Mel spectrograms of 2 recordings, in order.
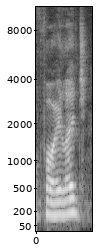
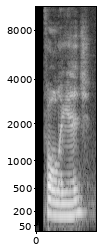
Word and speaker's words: foliage: six in our series fall foilage um foliage I don't know why I say it wrong every time it is not tin foil anyway um and what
